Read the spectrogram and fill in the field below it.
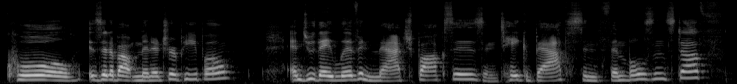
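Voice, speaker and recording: A woman's voice: mid-range voice, measured pace, dark tone, close to an everyday voice. A young boy in a storybook, played by a woman reading aloud, the pestering little brother type. He is curious and wide-eyed, always questioning, with an eager delivery. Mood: curious, excited. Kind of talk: children's storybook read-aloud.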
